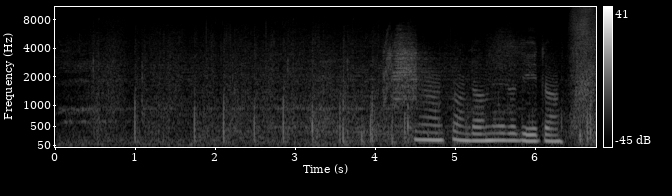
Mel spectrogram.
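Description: Footsteps patter quickly on hard ground.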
